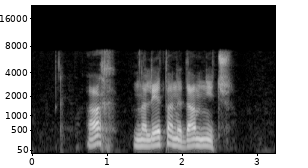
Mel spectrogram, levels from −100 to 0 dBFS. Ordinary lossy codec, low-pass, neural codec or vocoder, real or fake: none; 7.2 kHz; vocoder, 44.1 kHz, 80 mel bands, Vocos; fake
